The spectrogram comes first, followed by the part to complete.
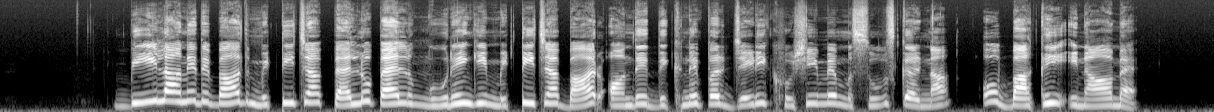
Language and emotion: Dogri, happy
